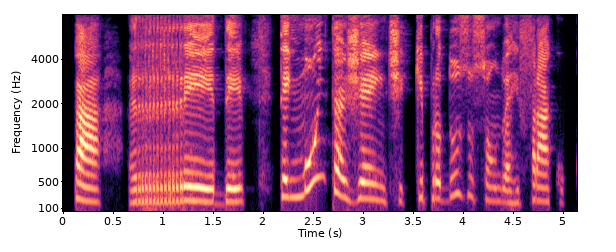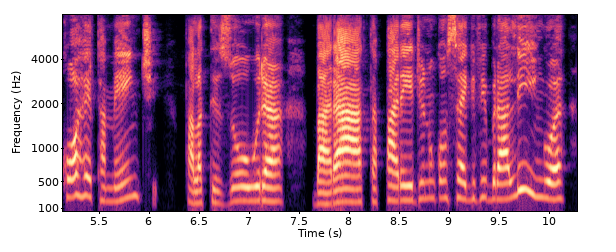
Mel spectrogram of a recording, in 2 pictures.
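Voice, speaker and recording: A woman teacher from northern Paraná, Brazil, with a northern Paraná accent, giving a live online phonetics lesson and slowly repeating each sound she demonstrates. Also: sits high, bright, forceful tone, no echo, clean studio sound. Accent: northern Paraná Brazilian Portuguese.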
